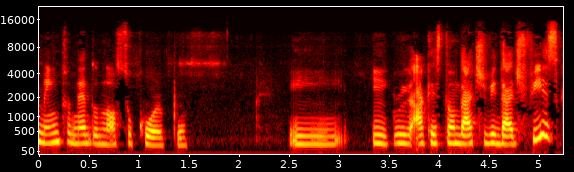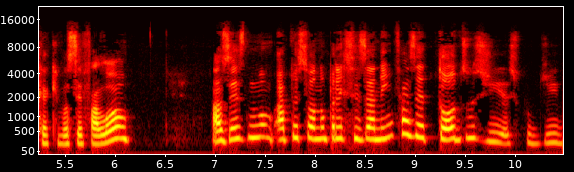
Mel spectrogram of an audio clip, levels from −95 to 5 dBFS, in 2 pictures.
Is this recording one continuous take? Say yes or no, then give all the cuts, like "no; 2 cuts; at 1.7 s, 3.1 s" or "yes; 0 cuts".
yes; 0 cuts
